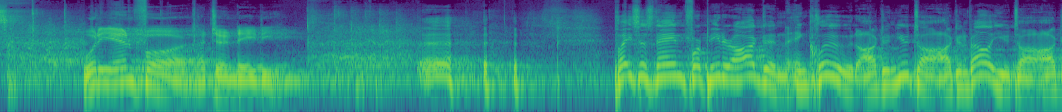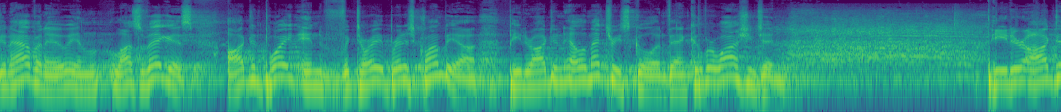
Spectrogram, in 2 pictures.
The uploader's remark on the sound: Recorded live in Salt Lake City, Utah.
